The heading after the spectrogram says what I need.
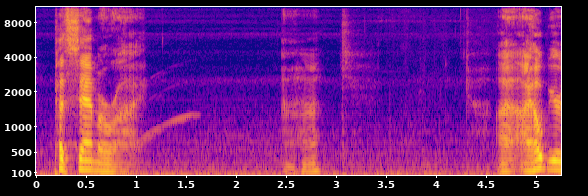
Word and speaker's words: Psamurai: full week already scheduled so you're Samurai I pronounce it pamai uhhuh I I hope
